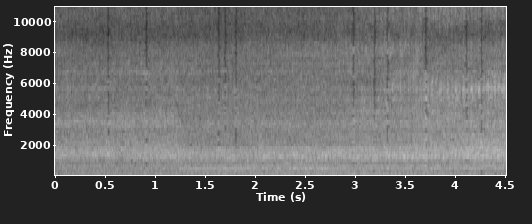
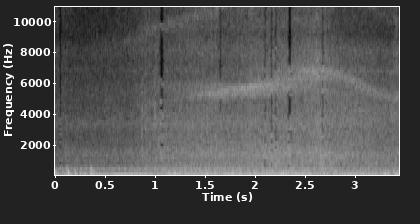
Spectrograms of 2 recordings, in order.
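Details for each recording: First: 2006 Toyota Hilux, 1KD-FTV diesel fully rebuilt after seizing: steady even idle with smooth airy hiss, no knocks or rattles; healthy. Later on a drive a turbo noise is noted; rotating assembly was not touched. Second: 2006 Toyota Hilux manual, 1KD-FTV diesel freshly rebuilt, driving: faint high whistle climbing as the truck pulls under diesel drone and road noise; worn turbo noise, unrelated to the engine rebuild; owner says it won't stop him driving.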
